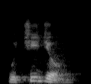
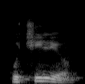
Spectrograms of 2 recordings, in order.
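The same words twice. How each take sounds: First: The ll sounds the same as a y. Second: The ll is a distinct lateral sound. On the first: This is the coastal way of saying it. "Ellos no dicen cuchillo" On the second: This is the Andean highland way of saying it. "ellos dicen cuchillo"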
